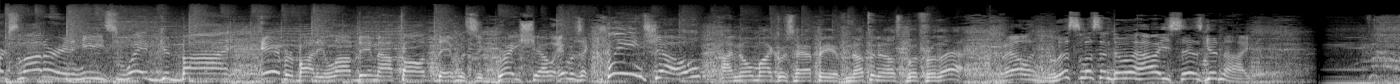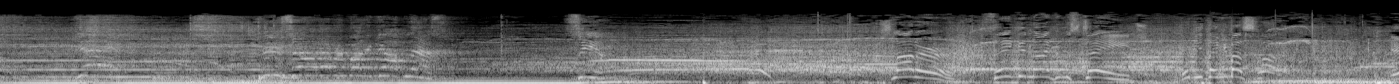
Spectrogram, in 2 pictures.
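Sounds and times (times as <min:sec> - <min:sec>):
loud crowd roaring and cheering: 0:00.0 - 0:11.6, 0:12.3 - 0:27.9
speech: 0:00.1 - 0:13.0.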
